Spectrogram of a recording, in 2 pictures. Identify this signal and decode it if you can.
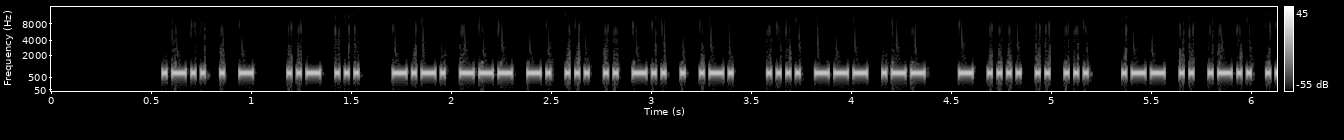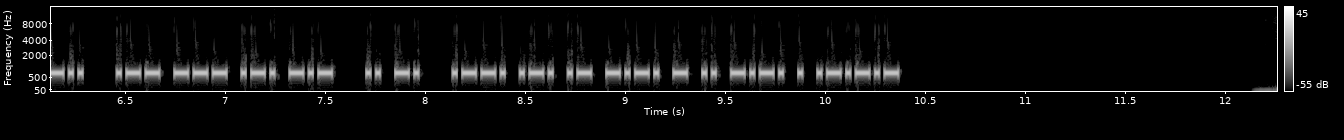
Morse code, heard as a keyed tone, about 50 wpm, 700 Hz. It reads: LET US CONSIDER HOW THIS WILL WORK IN PRACTICE.
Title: Sentences from Top 1000 Words - Review Part 4 - 50wpm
